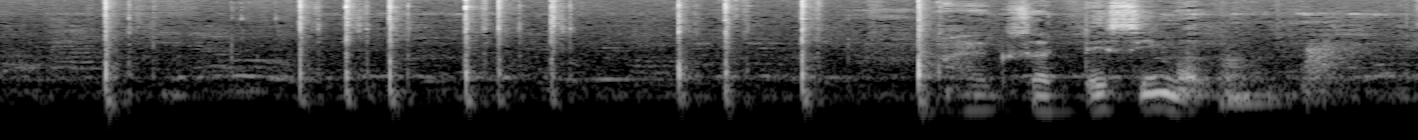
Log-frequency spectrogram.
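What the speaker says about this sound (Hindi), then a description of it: "एक बार मैं टाइप कर लेता हूँ इन हेक्साडेसिमल" Keystrokes on a computer keyboard while entering hexadecimal values in a Python program, sharp clicks in short irregular bursts, close and fairly loud, then someone speaks over the last few taps.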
